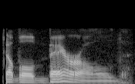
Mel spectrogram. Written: double-barreled

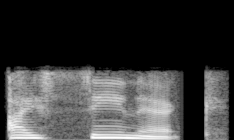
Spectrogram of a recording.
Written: Icenic

